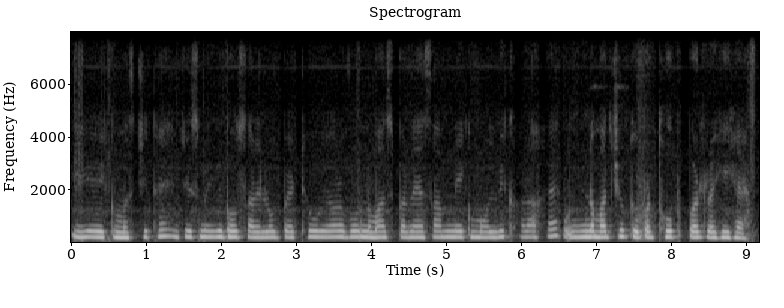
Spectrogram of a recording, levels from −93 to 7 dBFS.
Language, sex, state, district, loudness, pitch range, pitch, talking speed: Hindi, female, Uttar Pradesh, Jyotiba Phule Nagar, -27 LUFS, 210-220 Hz, 215 Hz, 195 wpm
